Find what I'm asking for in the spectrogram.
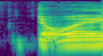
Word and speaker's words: Doye: That just sounds Doy. – How could that not be? Spell that. – D-O-Y-E. Nicholas Doy.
